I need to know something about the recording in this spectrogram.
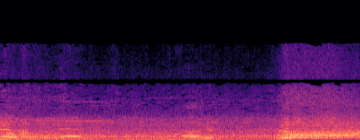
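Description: A large stadium crowd murmurs and shouts tensely.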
